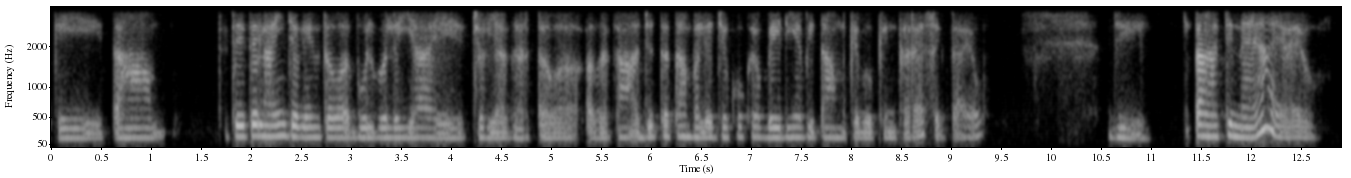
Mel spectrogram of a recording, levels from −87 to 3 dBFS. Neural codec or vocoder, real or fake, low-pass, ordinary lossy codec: none; real; 3.6 kHz; none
